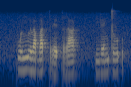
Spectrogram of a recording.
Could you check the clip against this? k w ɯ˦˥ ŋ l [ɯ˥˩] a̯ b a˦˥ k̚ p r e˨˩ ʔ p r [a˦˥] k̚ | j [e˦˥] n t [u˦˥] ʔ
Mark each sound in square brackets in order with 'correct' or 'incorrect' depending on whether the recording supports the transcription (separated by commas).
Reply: incorrect, correct, correct, correct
